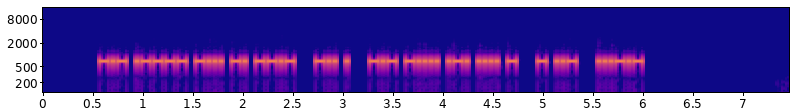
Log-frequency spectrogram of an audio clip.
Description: Morse code, heard as a keyed tone, about 40 wpm, 700 Hz. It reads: K1BNQ DE K6RHT TU <SK>
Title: K1USN SST QSO Practice 40wpm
